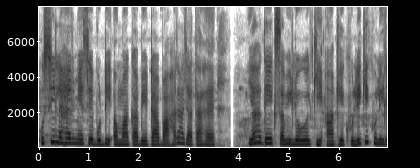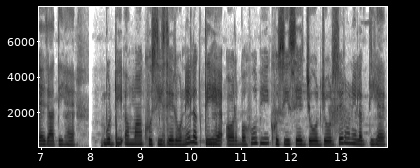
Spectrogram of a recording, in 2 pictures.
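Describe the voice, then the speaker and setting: A woman storyteller narrating a devotional folk tale in a measured, deliberate way. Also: fairly high pitch, a little mellow.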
